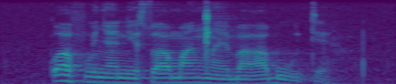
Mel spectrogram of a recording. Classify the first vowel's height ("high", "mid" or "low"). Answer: low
